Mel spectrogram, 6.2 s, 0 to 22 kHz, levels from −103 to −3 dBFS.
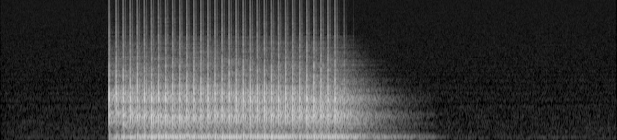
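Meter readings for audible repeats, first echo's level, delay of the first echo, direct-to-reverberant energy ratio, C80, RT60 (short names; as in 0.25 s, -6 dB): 1, -10.5 dB, 92 ms, 1.5 dB, 6.0 dB, 1.1 s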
